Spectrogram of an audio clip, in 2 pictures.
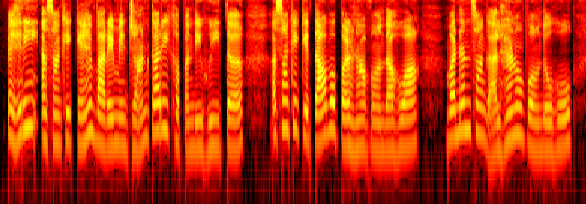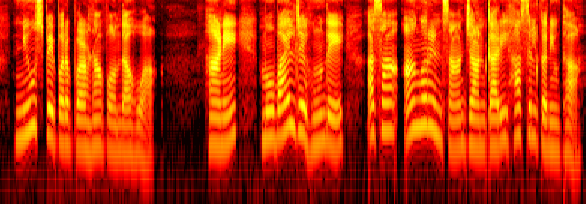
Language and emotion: Sindhi, neutral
